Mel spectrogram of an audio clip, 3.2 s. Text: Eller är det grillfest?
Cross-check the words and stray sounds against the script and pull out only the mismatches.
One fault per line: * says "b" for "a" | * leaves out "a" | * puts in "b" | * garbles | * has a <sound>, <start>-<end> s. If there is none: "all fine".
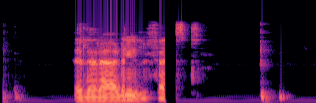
* has a dropout, 1.6-1.8 s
